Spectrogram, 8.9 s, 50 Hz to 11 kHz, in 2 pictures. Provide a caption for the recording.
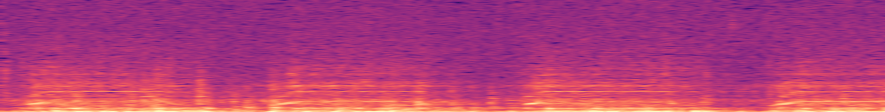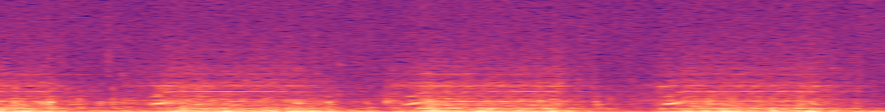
Washer Wash (loop)
This is the sound of a fairly new washer going through a wash cycle. Ambient shaping of the sound makes it apparent the washer is in a small room.
Recorded on Fostex MR8 8-track recorder with Nady SP-9 Dynamic Mic.
wash-cycle, clothes, washing-machine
